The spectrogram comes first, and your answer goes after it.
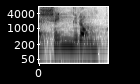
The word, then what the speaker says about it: Shenron: Com o Deus Dragão em em japonês, mas tem no o katakana com a pronúncia japonesa do que seria mais ou menos a pronúncia chinesa, que daí vira Shenron, né?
